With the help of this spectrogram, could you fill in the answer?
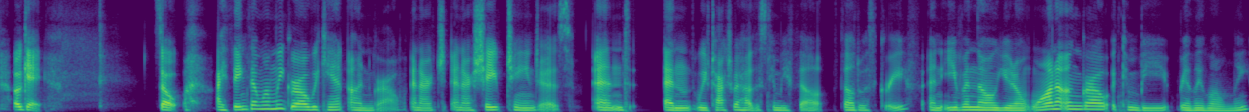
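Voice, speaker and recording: On a very clean, dry, close recording with no echo and a silent background, a woman with an unremarkable speaking voice, fairly low in pitch, speaks at a moderate pace with ordinary pitch variation. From Canada, Prince Edward Island (Charlottetown). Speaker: podcast co-host. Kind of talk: casual chat.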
